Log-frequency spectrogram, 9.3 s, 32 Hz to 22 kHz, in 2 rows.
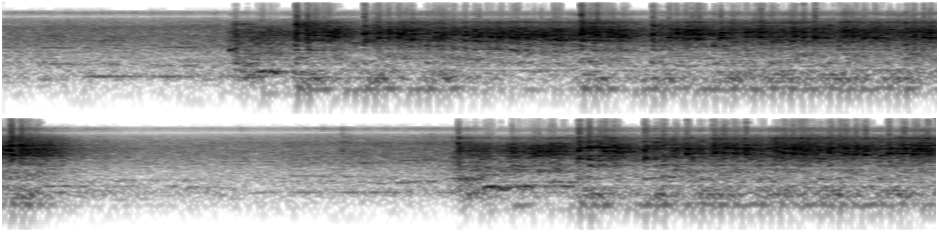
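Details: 1939 GMC COE 4x4 six-cylinder, started for the first time in 60 years; it surges and stumbles, firing on only two to four cylinders. The cause is not yet known, with timing suspected.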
